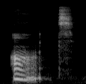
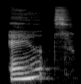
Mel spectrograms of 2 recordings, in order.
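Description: First: "aunt" with an open "ahnt" vowel; Midwestern pronunciation. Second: "aunt" said like the insect "ant"; Southern pronunciation. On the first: Teacher contrasting accents, "aunt" said Midwestern as "ahnt". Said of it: "in my Midwestern accent". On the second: Teacher contrasting accents, "aunt" said Southern as "ant". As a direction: say "aunt" with the vowel of cat. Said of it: "in the Southern accent". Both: Shown as a demonstration.

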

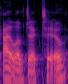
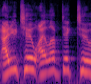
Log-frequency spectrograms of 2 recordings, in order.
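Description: First: Low, soft retold agreement; Snooki. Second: High, eager chiming in; Dina. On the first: Recapping a housemate's confession to co-hosts, low and understated. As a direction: quote it quietly and low. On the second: Retold or imitated. Mimicking a housemate eagerly agreeing, high and excited. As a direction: pipe up in an excited mock-girlish pitch.

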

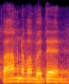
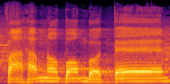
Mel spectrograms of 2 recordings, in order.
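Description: First: Said in the usual way. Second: Very slow, stretched-out check on the audience; drawn-out question. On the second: Real, not acted. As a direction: stretch every word of the question. (pitakon alon, diulur-ulur)

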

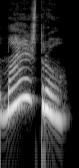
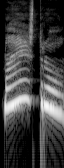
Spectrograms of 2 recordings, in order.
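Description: First: Screaming. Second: High loud scream for help. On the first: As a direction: call out again, less forceful. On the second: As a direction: shriek it out in alarm. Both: A narrator's reading. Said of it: "El arpa comenzó a gritar".

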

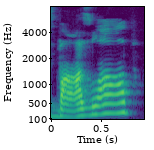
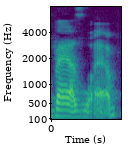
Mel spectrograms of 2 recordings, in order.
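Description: First: "Vaslov" with broad ah in both syllables, VAHZ-lahv; "Vaslov" said the European way, rounded open vowels; correct-sounding pronunciation. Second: "Vaslav" with flat Buffalo a, VAZZ-lav; Buffalo-accented "Vaslav", both vowels as in "cat". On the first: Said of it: "gonna say this wrong". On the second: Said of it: "like I live in Buffalo". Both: Shown as a demonstration.

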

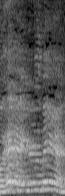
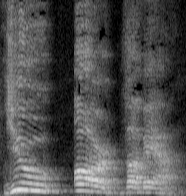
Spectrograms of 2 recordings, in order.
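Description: First: Quick, higher-pitched congratulatory call; casual praise. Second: Slow, weighty accusation, word by word; lowering the boom. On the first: Retold or imitated. People today cheering a buddy, casually admiring. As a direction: toss out a breezy compliment, imitating modern slang. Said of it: "positive connotation". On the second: Acted. Prophet confronting David over his sin, slow and damning. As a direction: spell out the verdict deliberately, no praise in it. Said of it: "Nathan just basically lowers the boom on him".

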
